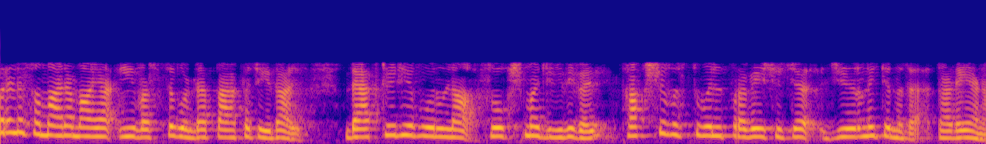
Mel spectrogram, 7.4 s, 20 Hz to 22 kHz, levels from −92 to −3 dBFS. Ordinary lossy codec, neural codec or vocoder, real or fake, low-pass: none; codec, 16 kHz, 4.8 kbps, FACodec; fake; 3.6 kHz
